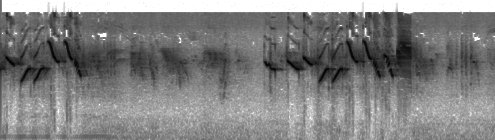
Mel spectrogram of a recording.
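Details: Double-collared seedeater song, a bird described as a born repeater of the viviti or quaquati style: fast series of high, sharp slurred whistles sweeping up and down, delivered in two bursts separated by a short pause.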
